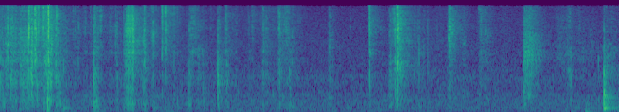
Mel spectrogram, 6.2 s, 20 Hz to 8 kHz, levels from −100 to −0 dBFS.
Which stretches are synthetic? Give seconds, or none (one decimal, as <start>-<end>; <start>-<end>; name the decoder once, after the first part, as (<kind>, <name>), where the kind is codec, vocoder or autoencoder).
1.3-3.3 (vocoder, Vocos); 3.9-4.5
